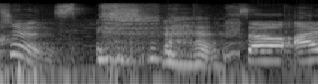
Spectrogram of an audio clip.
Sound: laughing

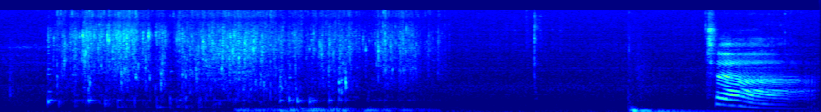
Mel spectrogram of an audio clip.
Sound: sound of water gurgling

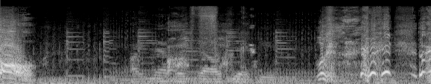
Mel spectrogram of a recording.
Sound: normal voice

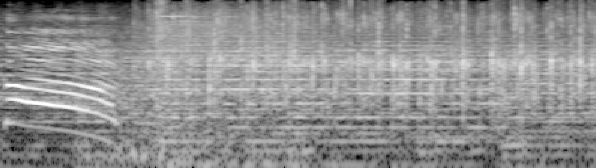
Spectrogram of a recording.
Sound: applause

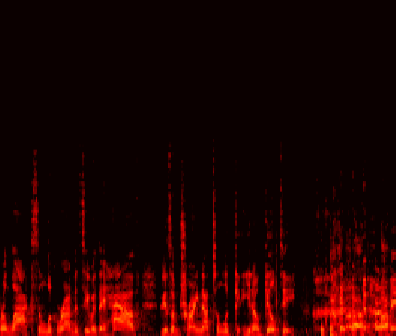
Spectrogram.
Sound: laughter

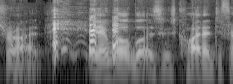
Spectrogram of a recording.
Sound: laughs

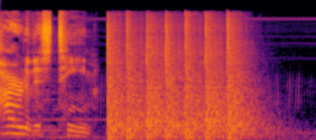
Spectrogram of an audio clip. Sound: knocking

